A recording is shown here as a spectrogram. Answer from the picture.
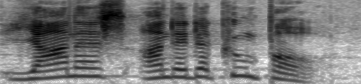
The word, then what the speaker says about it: Giannis Antetokounmpo: Um, his name is pronounced Giannis Antetokounmpo.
